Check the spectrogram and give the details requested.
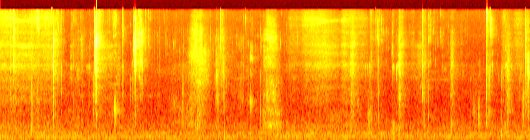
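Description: Close-miked chewing and biting of a burger filled with mutton momos and cheese: irregular wet mouth smacks and clicks, with a few sharper crunches.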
